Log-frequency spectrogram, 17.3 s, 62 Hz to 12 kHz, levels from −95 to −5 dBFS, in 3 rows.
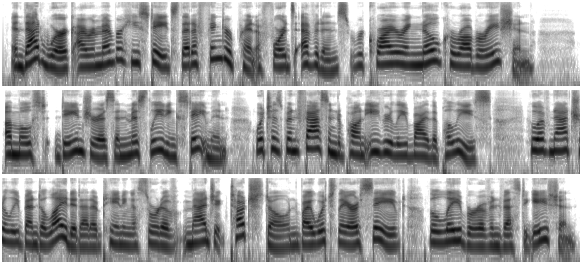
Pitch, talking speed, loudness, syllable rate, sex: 220 Hz, 175 wpm, -19 LUFS, 6.2 syllables/s, female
